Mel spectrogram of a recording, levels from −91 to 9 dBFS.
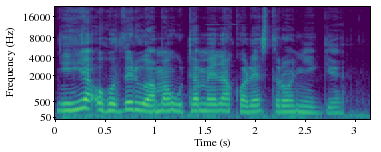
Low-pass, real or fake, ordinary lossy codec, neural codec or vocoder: none; fake; none; vocoder, 44.1 kHz, 128 mel bands every 256 samples, BigVGAN v2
